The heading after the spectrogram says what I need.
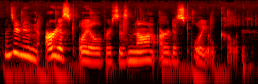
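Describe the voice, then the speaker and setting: A woman's voice: medium pitch, animated, normal speed. Thirties woman, northern US accent with a Texas lilt, chatty streamer painting and reading chat, light music behind. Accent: mixed northern US and Texas. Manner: chatty, reads chat aloud, laughs often. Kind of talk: casual livestream chat while painting.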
